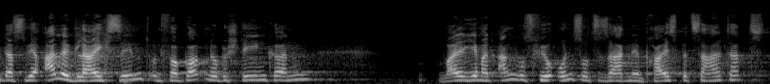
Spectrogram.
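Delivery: usual speaking voice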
